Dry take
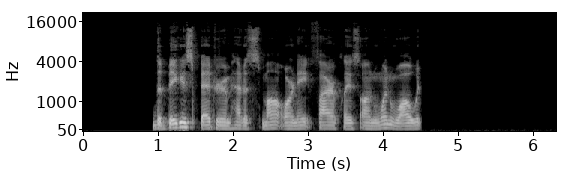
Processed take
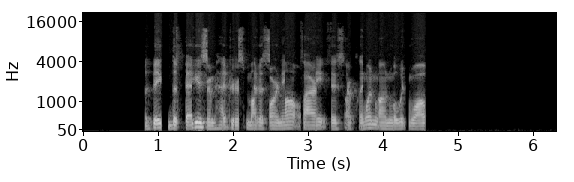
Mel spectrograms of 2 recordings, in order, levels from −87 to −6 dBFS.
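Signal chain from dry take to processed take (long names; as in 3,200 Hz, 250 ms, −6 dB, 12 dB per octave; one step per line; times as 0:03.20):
slices reordered back to front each 207 ms, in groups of 2
noise that follows the level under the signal 30 dB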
